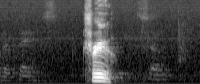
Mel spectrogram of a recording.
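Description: A man coughs into a microphone.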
